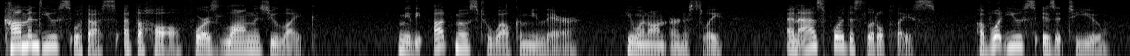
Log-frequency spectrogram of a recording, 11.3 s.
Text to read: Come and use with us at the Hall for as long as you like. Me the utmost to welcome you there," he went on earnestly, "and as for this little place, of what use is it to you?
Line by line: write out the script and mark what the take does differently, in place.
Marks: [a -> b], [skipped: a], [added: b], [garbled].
Come and use with us at the Hall for as long as you like. Me the utmost to welcome you there," he went on earnestly, "and as for this little place, of what use is it to you?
